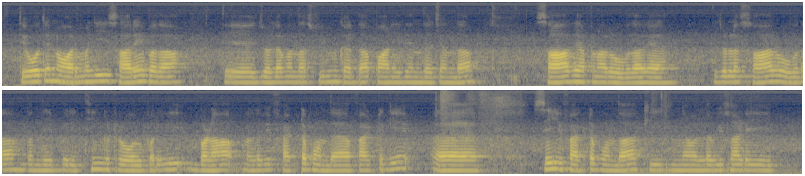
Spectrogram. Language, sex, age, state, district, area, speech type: Dogri, male, 18-30, Jammu and Kashmir, Samba, rural, spontaneous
